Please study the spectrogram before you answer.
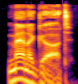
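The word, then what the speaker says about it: manicotti: In a civilian setting, one might say manacotti, but in a room full of wise guys, it was managott.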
